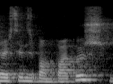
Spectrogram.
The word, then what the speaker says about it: Aristeidis Bampakos: fingers crossed okay so my name is aristides vampakus but you can call me if you want because if you are not a native greek speaker it's harder to pronounce and i live in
